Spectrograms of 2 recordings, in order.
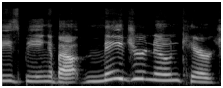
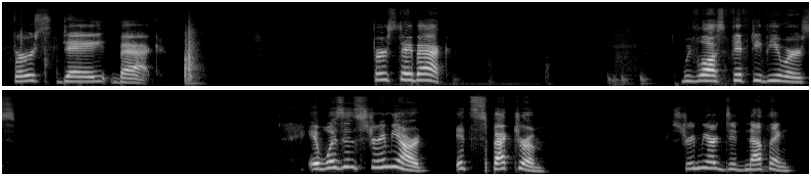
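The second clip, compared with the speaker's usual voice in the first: angry, exasperated, fed-up ranting; 2 semitones higher, 3 dB louder than usual. Speaker blaming Spectrum, not StreamYard, for losing viewers on the first day back, angry. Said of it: "I'm so angry right now".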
